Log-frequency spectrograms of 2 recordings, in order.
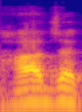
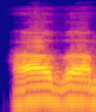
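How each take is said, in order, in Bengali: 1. মাঝের ব্যঞ্জনধ্বনিটি z-এর মতো শোনায়। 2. মাঝের ব্যঞ্জনধ্বনিটি নরম th-এর মতো শোনায়। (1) "কিন্তু হাজা কি শুদ্ধ নাকি?" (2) "হাদা না বলা দরকার ছিল"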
